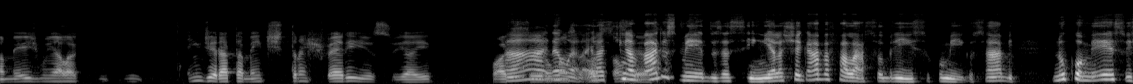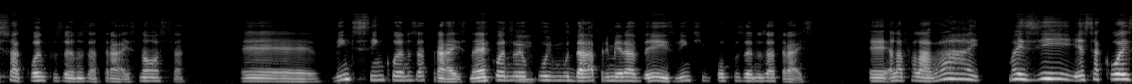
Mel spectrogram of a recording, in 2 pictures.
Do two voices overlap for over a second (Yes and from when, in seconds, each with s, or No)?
Yes, from 5.0 s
